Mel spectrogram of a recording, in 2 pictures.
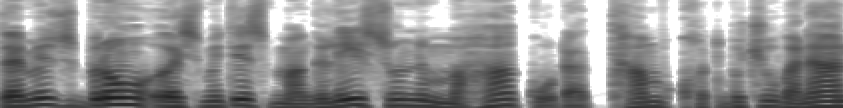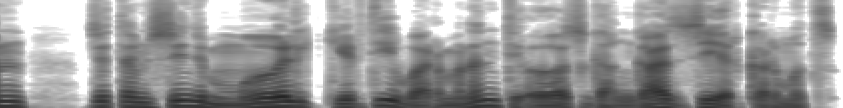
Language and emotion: Kashmiri, neutral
